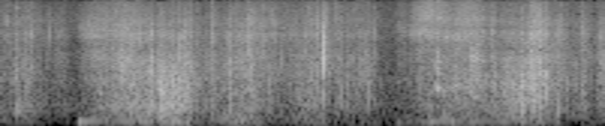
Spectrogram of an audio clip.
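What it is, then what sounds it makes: Crushed gym chalk pile. Hands grab, squeeze and crush handfuls from a heap of crumbled white gym chalk (magnesium carbonate) chunks and powder, rubbing fingers through the pile. Soft, gritty crunching and crinkling swells in waves, with a few sharper, bright crackles standing out.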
